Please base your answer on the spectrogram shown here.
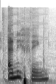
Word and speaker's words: anything: 이 anything의 th 발음 같은 경우에도 약간 스 비슷한 소리가 들어가니까 너무 이렇게 오버해서 anything 이렇게 하지 말고 살짝 물어주면서 anything 이라고만 얘기하면 돼요.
